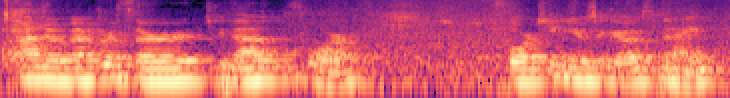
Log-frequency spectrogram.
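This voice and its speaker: A man with an American accent speaks at a fairly slow pace in a medium pitch. There is audible room echo and light background noise. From rural Nebraska. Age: 20s. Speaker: high school English teacher. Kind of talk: speech at a vigil. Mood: solemn, earnest. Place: street.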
